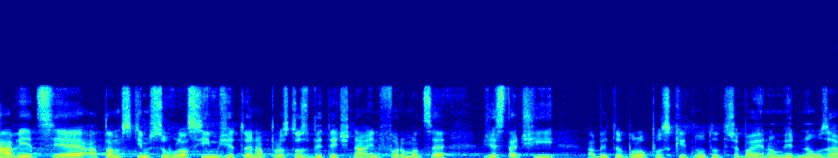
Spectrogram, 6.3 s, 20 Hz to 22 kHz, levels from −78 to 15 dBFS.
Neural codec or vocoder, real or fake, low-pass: vocoder, 22.05 kHz, 80 mel bands, Vocos; fake; 9.9 kHz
